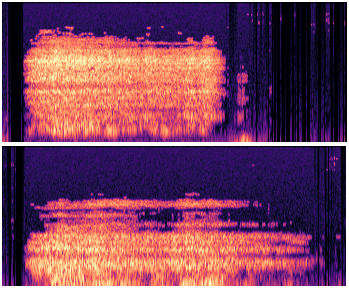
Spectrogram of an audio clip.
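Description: A slow, deep breath drawn in audibly, a brief pause, then a long airy exhale, fairly loud, with no talking; a deep breath taken at night while looking up at the sky from a rooftop terrace.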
